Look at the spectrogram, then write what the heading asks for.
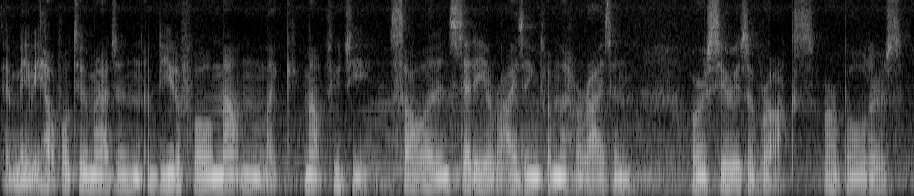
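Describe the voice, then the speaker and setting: A woman meditation teacher leading a guided meditation in a soothing manner, with gentle pauses between phrases. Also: sits low, monotone, slight background noise, poor audio.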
